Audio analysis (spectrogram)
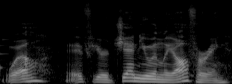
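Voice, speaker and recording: An actor playing a dutiful, cautious town guard in a video game, speaking formally and in a measured way. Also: male voice, medium pitch, lively intonation, a little hiss or hum, natural voice. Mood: polite, hesitant. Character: earnest, dutiful adult male town guard on patrol. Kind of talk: video game character dialogue. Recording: music clearly behind voice.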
